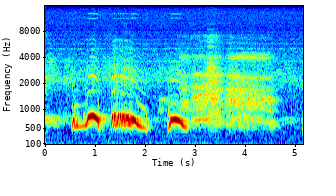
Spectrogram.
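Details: Spotted dove giving a melodious lure call to draw replies from other doves: a clipped rising coo, a long rolling coo, then another short coo, followed by soft background murmur and a new phrase starting.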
